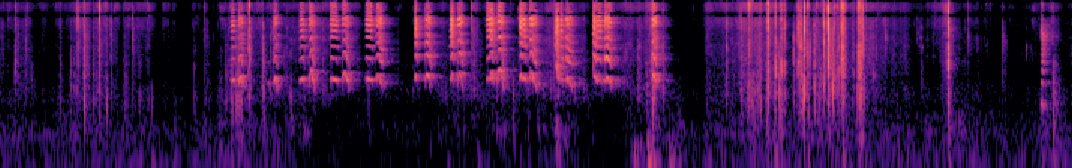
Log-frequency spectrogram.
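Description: Short, high squeaks in quick succession, about three a second, as a kitten bites and paws at a foil-wrapped package of pet toys. They are followed by a burst of crinkling and rustling of the foil wrapping paper.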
